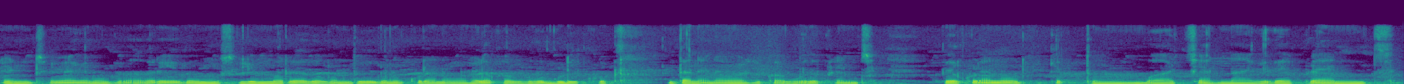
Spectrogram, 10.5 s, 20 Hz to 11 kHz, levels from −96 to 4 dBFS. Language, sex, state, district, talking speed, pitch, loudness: Kannada, male, Karnataka, Bijapur, 45 wpm, 175 Hz, -17 LUFS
